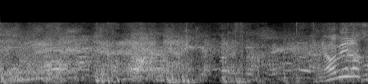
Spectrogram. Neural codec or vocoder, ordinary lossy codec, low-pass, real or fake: codec, 16 kHz in and 24 kHz out, 1.1 kbps, FireRedTTS-2 codec; none; 7.2 kHz; fake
